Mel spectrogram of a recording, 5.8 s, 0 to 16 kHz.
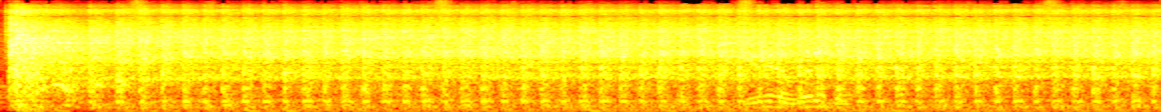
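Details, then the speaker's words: Nissan S15 with a VQ35HR swap and a nearly finished turbo kit, first start attempt. Very large injectors may flood it. Even starter cranking at about 2.5 beats per second for six seconds, never firing. Cranks, no start. "20 minutes later all right you guys want to see this [ __ ] not start again"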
